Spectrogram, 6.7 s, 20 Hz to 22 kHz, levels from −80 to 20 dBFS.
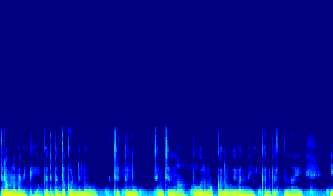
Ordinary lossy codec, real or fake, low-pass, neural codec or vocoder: none; real; none; none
